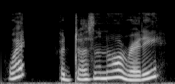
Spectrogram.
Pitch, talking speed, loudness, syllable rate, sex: 270 Hz, 135 wpm, -15 LUFS, 5.7 syllables/s, female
